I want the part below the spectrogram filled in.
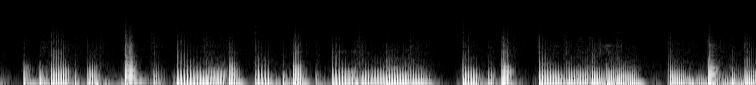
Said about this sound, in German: und das fällt auf, wenn man diese Bassspur vor allen Dingen mal als Nicht-Bassist, ne? also Bassisten hören natürlich im Besonderen auf den Bass, aber wenn man sich das mal einzeln anhören kann, wie das saumäßig groovt.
